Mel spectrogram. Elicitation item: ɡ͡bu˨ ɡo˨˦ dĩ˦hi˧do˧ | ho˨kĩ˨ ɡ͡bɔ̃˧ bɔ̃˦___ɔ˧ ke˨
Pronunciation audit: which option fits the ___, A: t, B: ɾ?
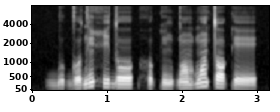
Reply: A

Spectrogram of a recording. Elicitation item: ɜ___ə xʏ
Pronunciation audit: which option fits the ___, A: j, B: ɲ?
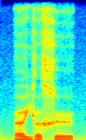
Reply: A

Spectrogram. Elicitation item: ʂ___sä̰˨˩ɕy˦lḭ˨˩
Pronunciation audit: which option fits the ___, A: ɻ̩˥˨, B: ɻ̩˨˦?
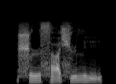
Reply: B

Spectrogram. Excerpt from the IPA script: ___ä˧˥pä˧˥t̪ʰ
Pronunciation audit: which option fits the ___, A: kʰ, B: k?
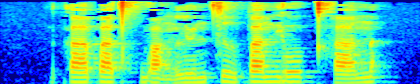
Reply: B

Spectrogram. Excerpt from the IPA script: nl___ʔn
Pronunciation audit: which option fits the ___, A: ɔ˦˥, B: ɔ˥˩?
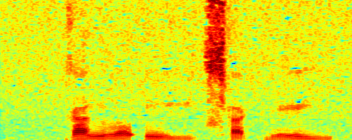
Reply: B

